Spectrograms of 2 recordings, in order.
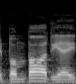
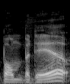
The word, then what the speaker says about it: Bombardier: 345s were built by Bombardier transportation which I'm told is not pronounced Bombadier or indeed bombad they're part of the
